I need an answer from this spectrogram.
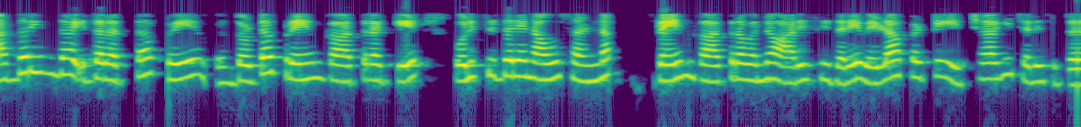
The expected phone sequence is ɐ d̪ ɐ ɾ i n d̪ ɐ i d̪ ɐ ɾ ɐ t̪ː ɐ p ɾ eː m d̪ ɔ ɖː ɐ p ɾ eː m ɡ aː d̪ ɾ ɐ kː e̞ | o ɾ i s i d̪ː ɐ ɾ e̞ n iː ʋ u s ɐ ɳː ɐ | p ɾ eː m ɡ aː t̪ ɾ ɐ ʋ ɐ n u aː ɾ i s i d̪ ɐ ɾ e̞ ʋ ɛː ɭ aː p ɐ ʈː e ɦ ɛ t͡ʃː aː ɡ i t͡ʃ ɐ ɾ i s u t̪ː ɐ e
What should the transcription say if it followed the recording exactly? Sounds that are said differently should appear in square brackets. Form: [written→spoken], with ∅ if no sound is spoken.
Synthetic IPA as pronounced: ɐ d̪ ɐ ɾ i n d̪ ɐ i d̪ ɐ ɾ ɐ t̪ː ɐ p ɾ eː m d̪ ɔ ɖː ɐ p ɾ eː m ɡ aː [d̪→t̪] ɾ ɐ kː e̞ | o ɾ i s i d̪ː ɐ ɾ e̞ n [iː→aː] ʋ u s ɐ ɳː ɐ | p ɾ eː m ɡ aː t̪ ɾ ɐ ʋ ɐ [n→nː] u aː ɾ i s i d̪ ɐ ɾ e̞ ʋ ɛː ɭ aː p ɐ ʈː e ɦ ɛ t͡ʃː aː ɡ i t͡ʃ ɐ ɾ i s u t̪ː ɐ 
